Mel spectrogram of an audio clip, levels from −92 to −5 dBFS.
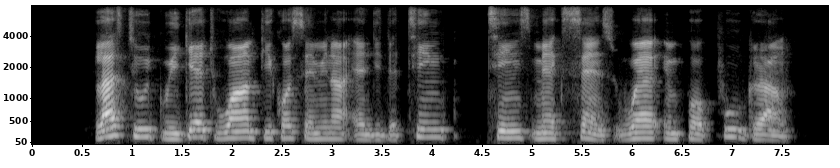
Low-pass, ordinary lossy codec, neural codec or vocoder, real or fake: none; none; none; real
